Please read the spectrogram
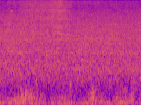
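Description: Wind buffeting the microphone, a low, uneven rumble with a faint hiss above it.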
